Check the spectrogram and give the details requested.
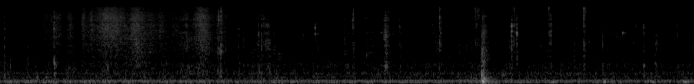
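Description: Close-miked eating sounds: chewing and a scatter of small wet mouth clicks as rice, egg and vegetables are eaten by hand, with one sharper click about five seconds in.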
